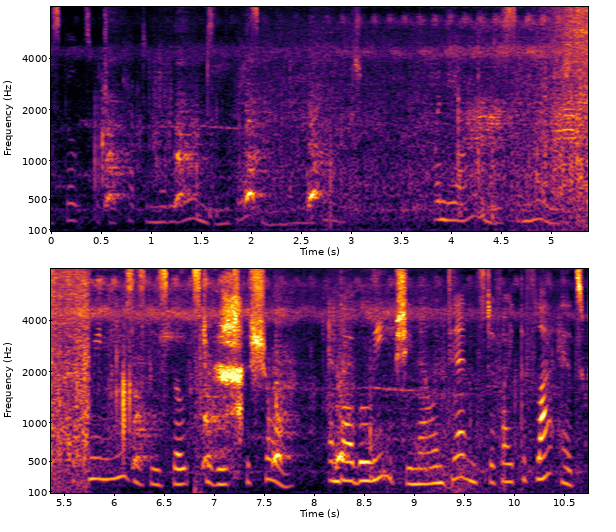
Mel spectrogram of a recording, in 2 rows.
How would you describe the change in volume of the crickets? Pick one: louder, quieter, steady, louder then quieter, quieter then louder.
louder then quieter.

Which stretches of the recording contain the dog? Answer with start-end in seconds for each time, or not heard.
0.6-2.9, 6.2-8.4.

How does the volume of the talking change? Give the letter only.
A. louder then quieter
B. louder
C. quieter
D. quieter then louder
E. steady
B.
